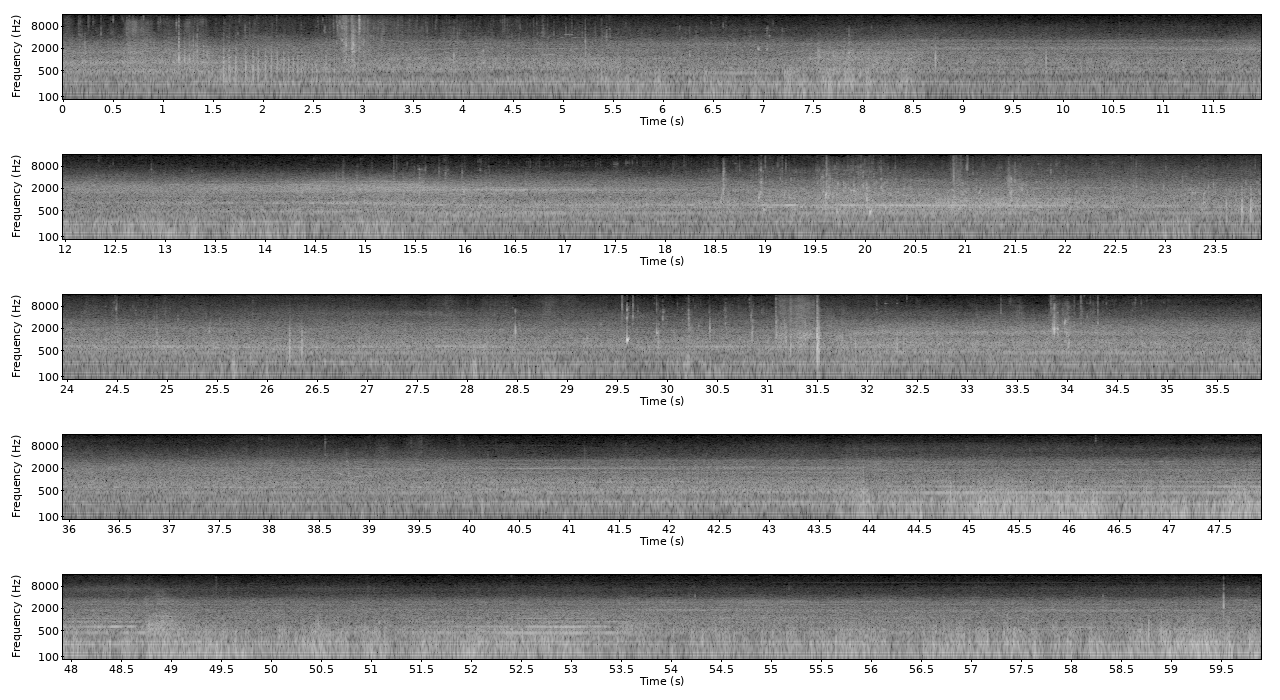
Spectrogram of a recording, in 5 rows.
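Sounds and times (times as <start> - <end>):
boat engine droning: 0.0 - 59.9
water wash: 0.0 - 59.9
wind: 0.0 - 59.9.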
